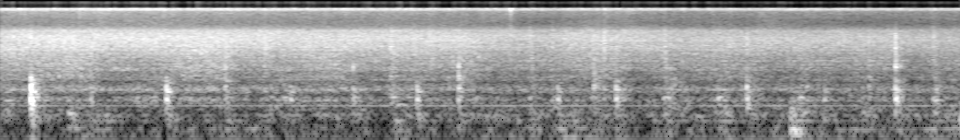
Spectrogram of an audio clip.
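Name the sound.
potatoes frying in a pan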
